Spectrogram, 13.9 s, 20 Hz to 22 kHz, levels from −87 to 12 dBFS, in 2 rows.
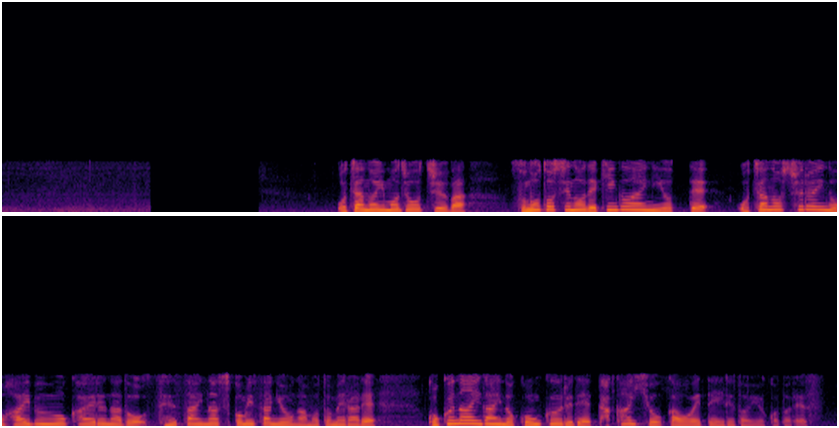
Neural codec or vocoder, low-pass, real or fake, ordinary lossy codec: none; 5.4 kHz; real; none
